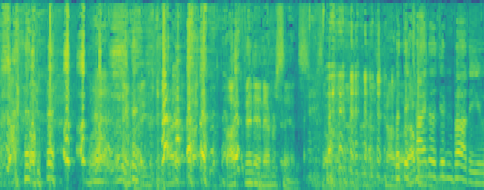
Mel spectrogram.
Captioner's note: laughter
